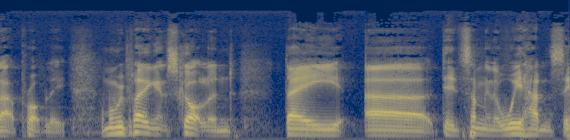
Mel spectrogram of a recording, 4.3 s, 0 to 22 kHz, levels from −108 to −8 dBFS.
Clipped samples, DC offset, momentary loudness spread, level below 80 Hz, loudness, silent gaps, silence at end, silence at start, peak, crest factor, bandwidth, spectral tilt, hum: under 0.1%; under 0.1%; 13 LU; -72 dBFS; -33 LUFS; none; 0 s; 0 s; -12 dBFS; 22 dB; 17 kHz; -3.5 dB/octave; none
